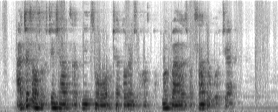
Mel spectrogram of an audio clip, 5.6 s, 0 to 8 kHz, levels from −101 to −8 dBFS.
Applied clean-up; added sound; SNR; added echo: neural separator model SepFormer DNS4.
